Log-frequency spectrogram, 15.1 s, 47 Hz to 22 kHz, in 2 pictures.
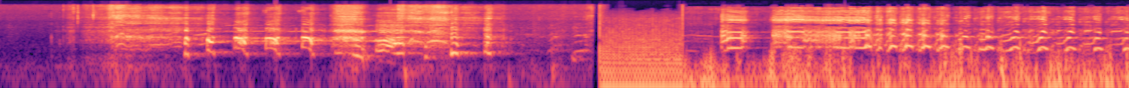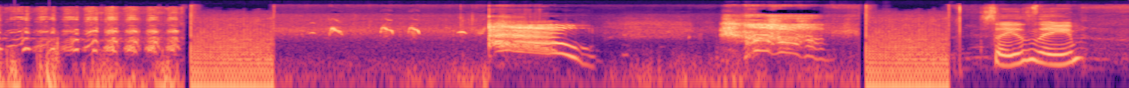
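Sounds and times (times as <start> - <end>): heavy low rumbling noise: 4.0 - 7.5, 8.7 - 9.5, 11.6 - 14.0
chickens squawking: 4.7 - 8.8, 9.5 - 11.3
chickens clucking: 5.3 - 8.8, 9.5 - 10.8.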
